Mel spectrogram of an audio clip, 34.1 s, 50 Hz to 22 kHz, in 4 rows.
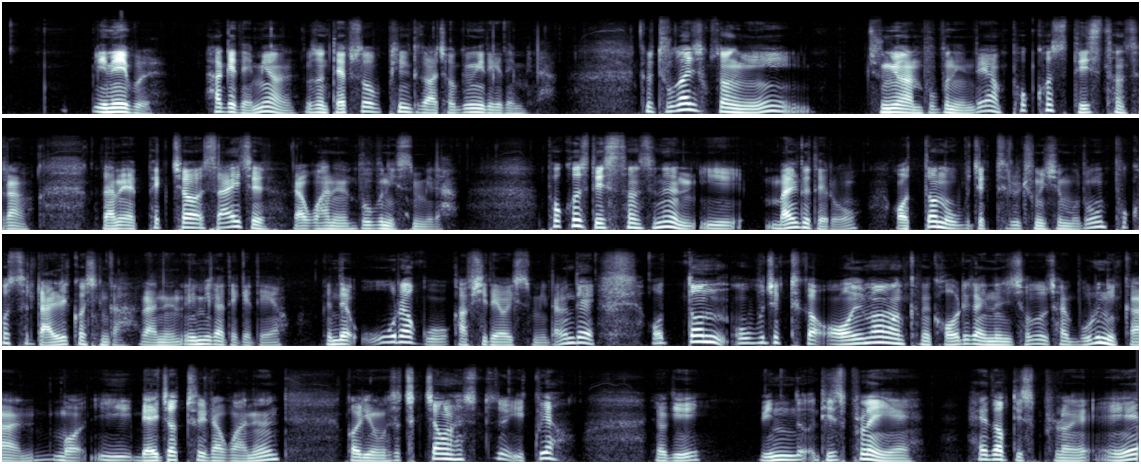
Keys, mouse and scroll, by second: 2.5 click, 3.3 click, 8.2 click, 10.6 click, 21.4 click, 26.5 click, 29.2 right click, 29.2 click, 31.2 click, 31.3 right click.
